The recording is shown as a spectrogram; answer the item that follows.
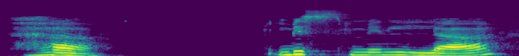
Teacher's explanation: ہا حروف حلقی سے ہے، اور حلق کے نچلے حصے سے اس کو ادا کرتے ہیں، اور آواز جو ہے وہ باہر، سانس باہر نکلتا ہوا محسوس ہوتا ہے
